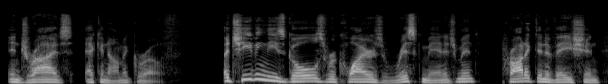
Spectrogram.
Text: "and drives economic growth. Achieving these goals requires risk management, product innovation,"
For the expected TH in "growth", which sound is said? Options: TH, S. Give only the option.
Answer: TH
